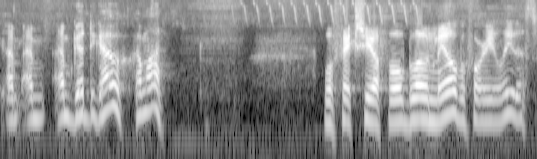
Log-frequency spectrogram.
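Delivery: excited, eager, all fired up voice. Voicing a character offering a meal before setting out: excited character voice. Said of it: "like, all excited. He's like".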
